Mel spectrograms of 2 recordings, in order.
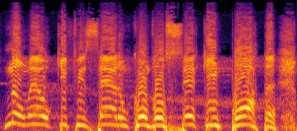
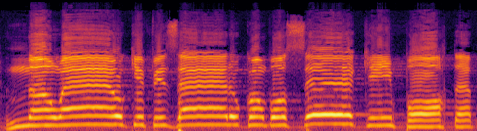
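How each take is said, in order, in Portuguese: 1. A frase é falada em ritmo normal. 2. A frase é falada devagar e de propósito.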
